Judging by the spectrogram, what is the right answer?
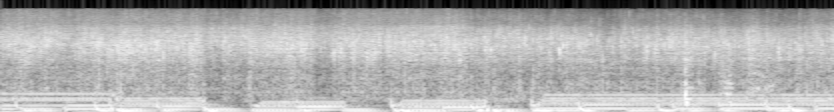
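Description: Butter-garlic sauce sizzling in a frying pan around whole lobsters while a metal spoon bastes them. Sustained background-music notes, changing every half second or so, run underneath.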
